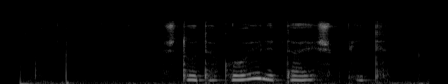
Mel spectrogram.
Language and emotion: Russian, neutral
